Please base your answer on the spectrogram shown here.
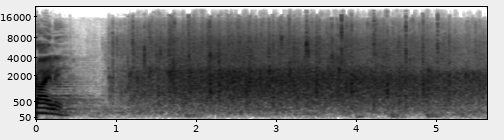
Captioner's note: applause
